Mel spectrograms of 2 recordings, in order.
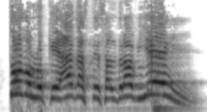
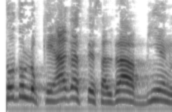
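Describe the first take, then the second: First: Loud, slow, high proclamation; proclaiming. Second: Said in the usual way. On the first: Acted. Preacher proclaiming God's promise loudly. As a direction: ring it out to the congregation.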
